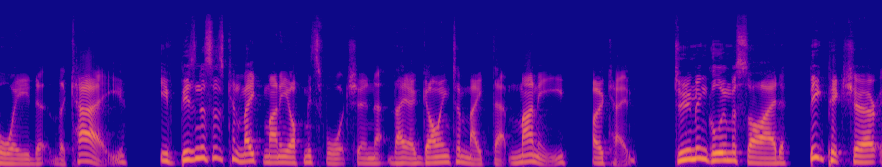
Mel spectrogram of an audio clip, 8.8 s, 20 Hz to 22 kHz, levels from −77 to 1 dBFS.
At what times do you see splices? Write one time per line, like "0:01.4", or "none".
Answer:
0:01.5
0:05.8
